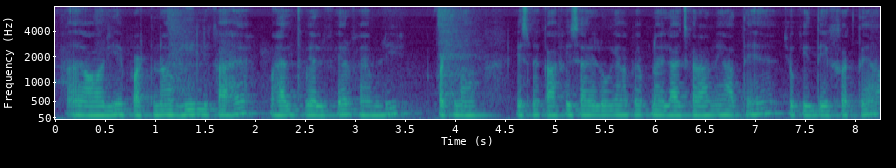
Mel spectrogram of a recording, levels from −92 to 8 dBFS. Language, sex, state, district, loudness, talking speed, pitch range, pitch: Hindi, male, Uttar Pradesh, Budaun, -37 LUFS, 180 wpm, 125-135 Hz, 125 Hz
